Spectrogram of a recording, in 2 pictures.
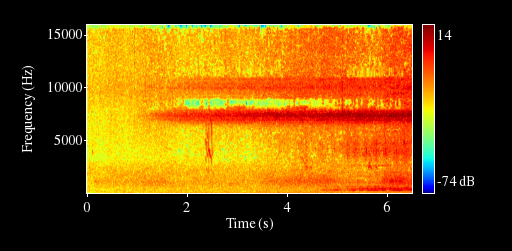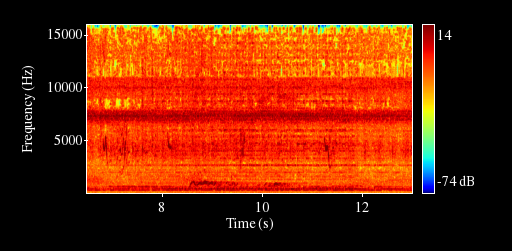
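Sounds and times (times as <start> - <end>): insect buzz: 1.2 - 13.0
bird chirps: 4.2 - 13.0
sustained music chord: 4.6 - 13.0.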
